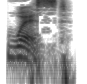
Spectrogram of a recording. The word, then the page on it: west: w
